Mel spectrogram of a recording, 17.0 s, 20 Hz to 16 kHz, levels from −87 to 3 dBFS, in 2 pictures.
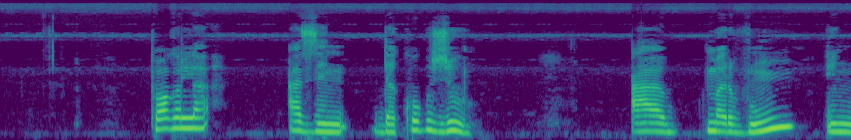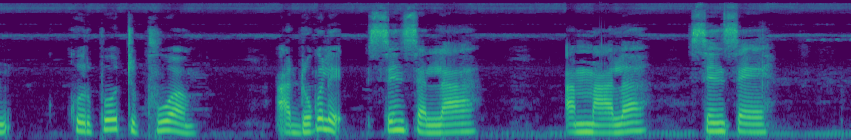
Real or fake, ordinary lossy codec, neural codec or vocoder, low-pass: real; AAC, 48 kbps; none; 14.4 kHz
